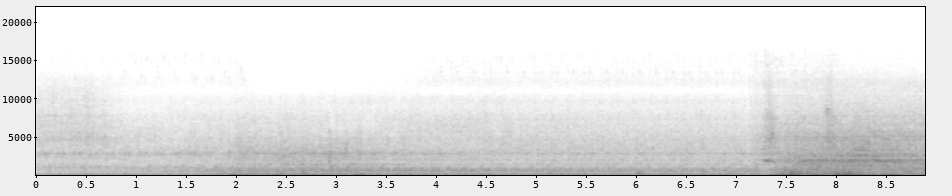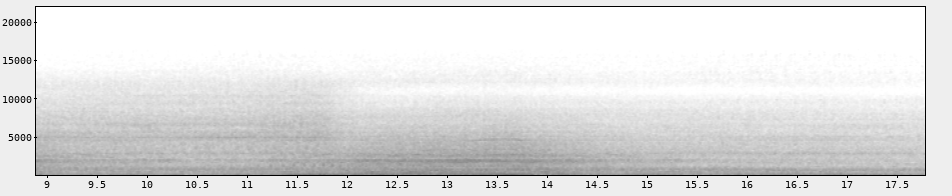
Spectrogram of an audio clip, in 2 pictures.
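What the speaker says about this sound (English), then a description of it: "So, but I'm showing you, look, it runs." A salvaged truck engine runs steadily at idle, a loud continuous rumble close by with a brief rise in revs partway through and no talking.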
